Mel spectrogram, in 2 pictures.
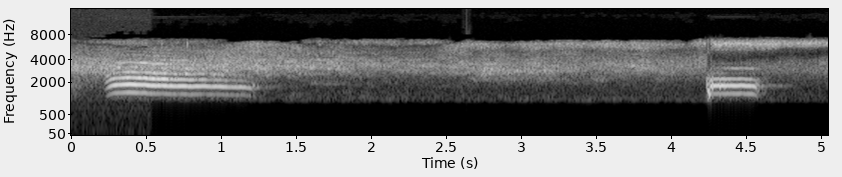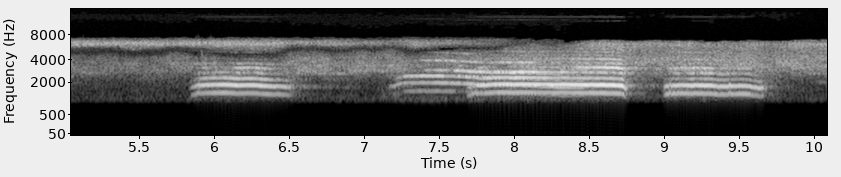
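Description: Trumpeter Hornbill giving nasal, wailing bursts like a crying baby, about six over ten seconds, some drawn out, over a steady high insect hiss.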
